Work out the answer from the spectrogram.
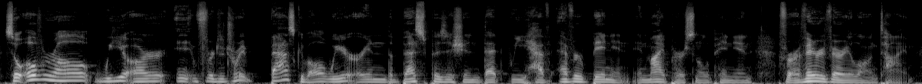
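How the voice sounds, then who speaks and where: A man's voice: mid-range voice, normal speed, few pauses, close to an everyday voice. A man playing a caring, awkward young roommate in an improvised intimate audio roleplay, speaking casually with rambling, stammering, reassuring hesitation.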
